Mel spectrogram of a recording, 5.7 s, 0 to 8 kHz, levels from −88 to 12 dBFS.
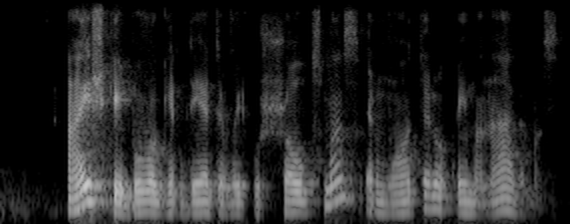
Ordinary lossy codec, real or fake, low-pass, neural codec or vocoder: Opus, 32 kbps; fake; 7.2 kHz; codec, 44.1 kHz, 7.8 kbps, DAC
